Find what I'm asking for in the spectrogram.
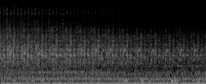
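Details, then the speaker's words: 1991 Nissan Pulsar GTI-R 4WD turbo with an SR20DET and top-mount intercooler, idling steadily with a dry, fast clacking on top. Unlike hydraulic-lifter SR20s this engine has solid lifters, so it sounds more clacky than normal, which is typical for this engine. "You can probably hear that it sounds more clacky than normal. That is typically how this engine sounds."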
